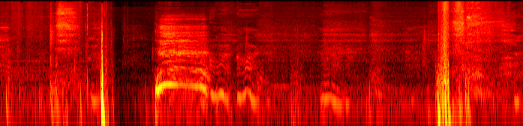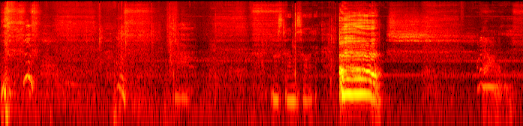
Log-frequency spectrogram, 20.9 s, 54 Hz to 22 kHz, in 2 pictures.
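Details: Noisy, high-pitched, harsh breaths between quiet stretches from a distressed child at home on 18 October, with oxygen saturation at 86%: stridor from a narrowed upper airway.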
